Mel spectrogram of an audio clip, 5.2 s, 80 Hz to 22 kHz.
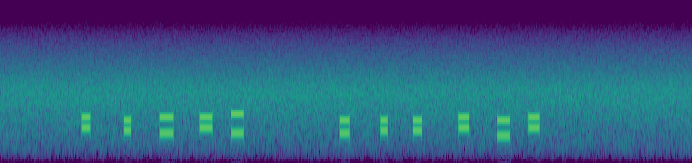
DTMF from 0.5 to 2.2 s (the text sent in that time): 07506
